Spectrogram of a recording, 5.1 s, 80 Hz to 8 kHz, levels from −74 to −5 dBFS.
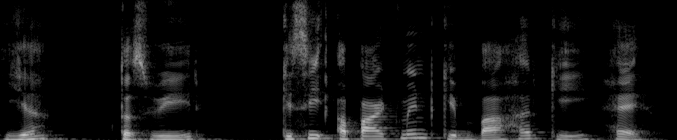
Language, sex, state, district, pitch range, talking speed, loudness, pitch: Hindi, male, Bihar, Vaishali, 125-155 Hz, 95 wpm, -33 LUFS, 135 Hz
